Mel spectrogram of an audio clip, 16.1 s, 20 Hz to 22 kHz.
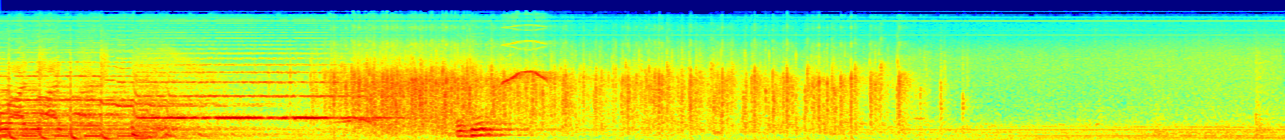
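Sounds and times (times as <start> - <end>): held synthesizer note: 0.0 - 4.4
crowd whistling: 0.0 - 7.4
audience applauding and cheering: 3.5 - 12.3.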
